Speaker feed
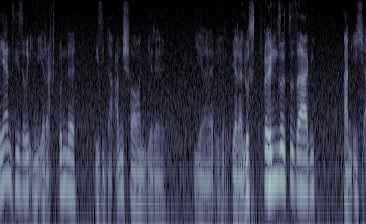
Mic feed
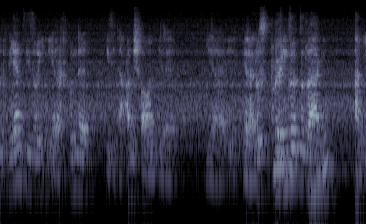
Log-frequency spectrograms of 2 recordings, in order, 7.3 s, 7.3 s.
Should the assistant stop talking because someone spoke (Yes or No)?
Yes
